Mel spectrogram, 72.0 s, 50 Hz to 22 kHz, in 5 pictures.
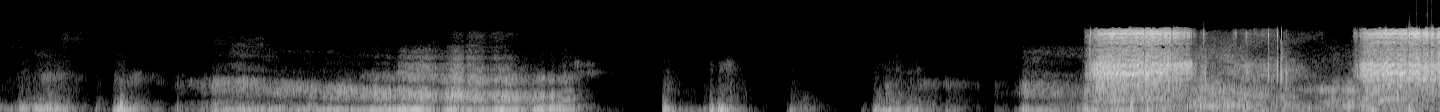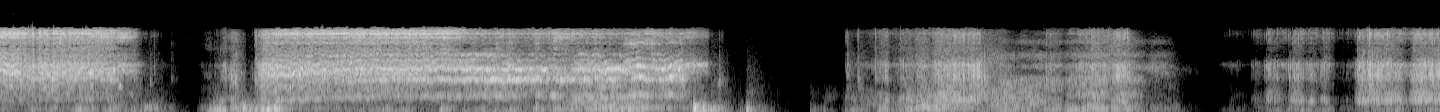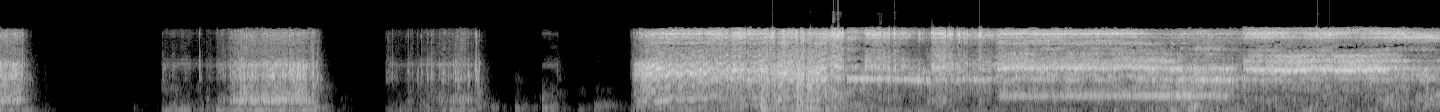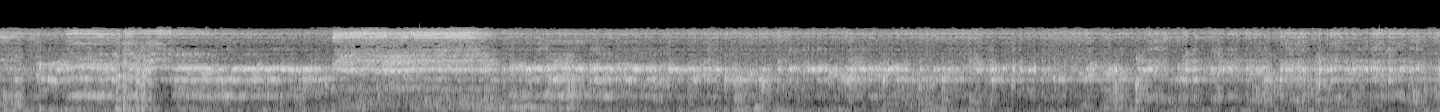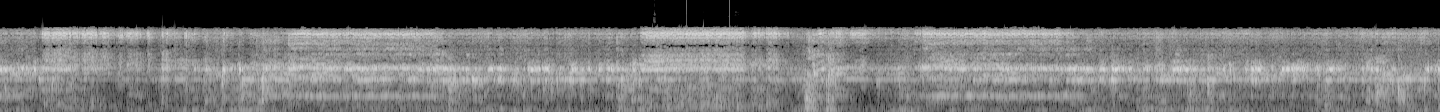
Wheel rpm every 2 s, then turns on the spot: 0, 0, 0, 0, 0, 40, 30, 120, 70, 160, 100, 0, 0, 0, 10, 10, 0, 50, 160, 160, 160, 160, 160, 160, 160, 160, 160, 160, 160, 160, 160, 160, 160, 160, 160, 160.
28-32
